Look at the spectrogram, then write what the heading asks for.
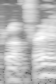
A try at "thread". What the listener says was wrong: No, not Fred. Is it TH? Fred. Like you're threading a needle.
